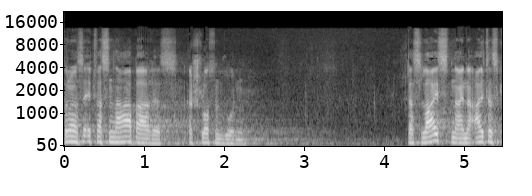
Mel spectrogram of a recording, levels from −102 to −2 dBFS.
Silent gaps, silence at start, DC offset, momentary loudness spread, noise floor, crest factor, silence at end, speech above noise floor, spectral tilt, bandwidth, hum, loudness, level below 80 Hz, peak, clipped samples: none; 0 s; under 0.1%; 11 LU; -52 dBFS; 18 dB; 0 s; 32 dB; -4.5 dB/octave; 14 kHz; none; -20 LUFS; -58 dBFS; -4 dBFS; under 0.1%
